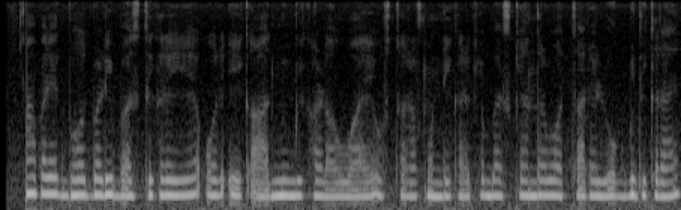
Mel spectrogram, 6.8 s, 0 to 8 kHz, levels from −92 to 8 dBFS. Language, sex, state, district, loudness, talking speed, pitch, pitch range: Hindi, female, Jharkhand, Jamtara, -32 LUFS, 255 wpm, 215 Hz, 210-220 Hz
